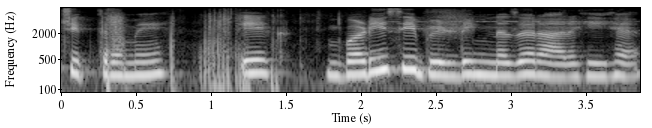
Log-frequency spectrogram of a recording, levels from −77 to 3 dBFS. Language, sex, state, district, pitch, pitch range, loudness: Hindi, female, Chandigarh, Chandigarh, 225 Hz, 215-240 Hz, -14 LUFS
